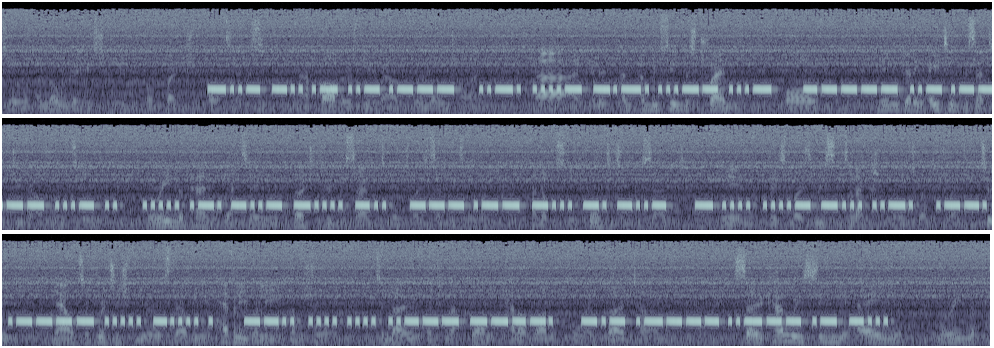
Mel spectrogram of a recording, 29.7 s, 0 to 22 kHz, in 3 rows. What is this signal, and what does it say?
Morse code, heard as a keyed tone, hand-sent with a bug key, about 30 wpm, 890 Hz, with speech in English. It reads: XDAUJ F4C3V 0U1VI 5RX6D OWBNX TH4BF P156E ZHH29 K12AB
